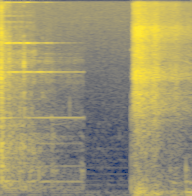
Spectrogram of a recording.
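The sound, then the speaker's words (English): A cash register sound effect played from a sound pad rings with a bright, sustained chime that slowly fades, followed after a short pause by a loud metallic clatter as the drawer slides open. “What is this? A cash register.”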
